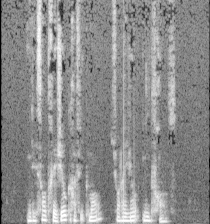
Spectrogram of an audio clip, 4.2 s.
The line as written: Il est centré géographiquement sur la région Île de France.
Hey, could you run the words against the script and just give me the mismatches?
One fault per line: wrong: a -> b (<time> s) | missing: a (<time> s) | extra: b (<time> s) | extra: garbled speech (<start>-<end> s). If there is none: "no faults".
missing: la (2.4 s)
missing: de (3.0 s)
